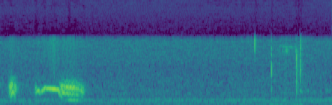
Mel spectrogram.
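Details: At a Midtown Tulsa nest where both parents share the brooding, a barred owl gives a short hoot and then a wavering, quavering note lasting almost a second, followed by faint clicks over a low background hum.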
